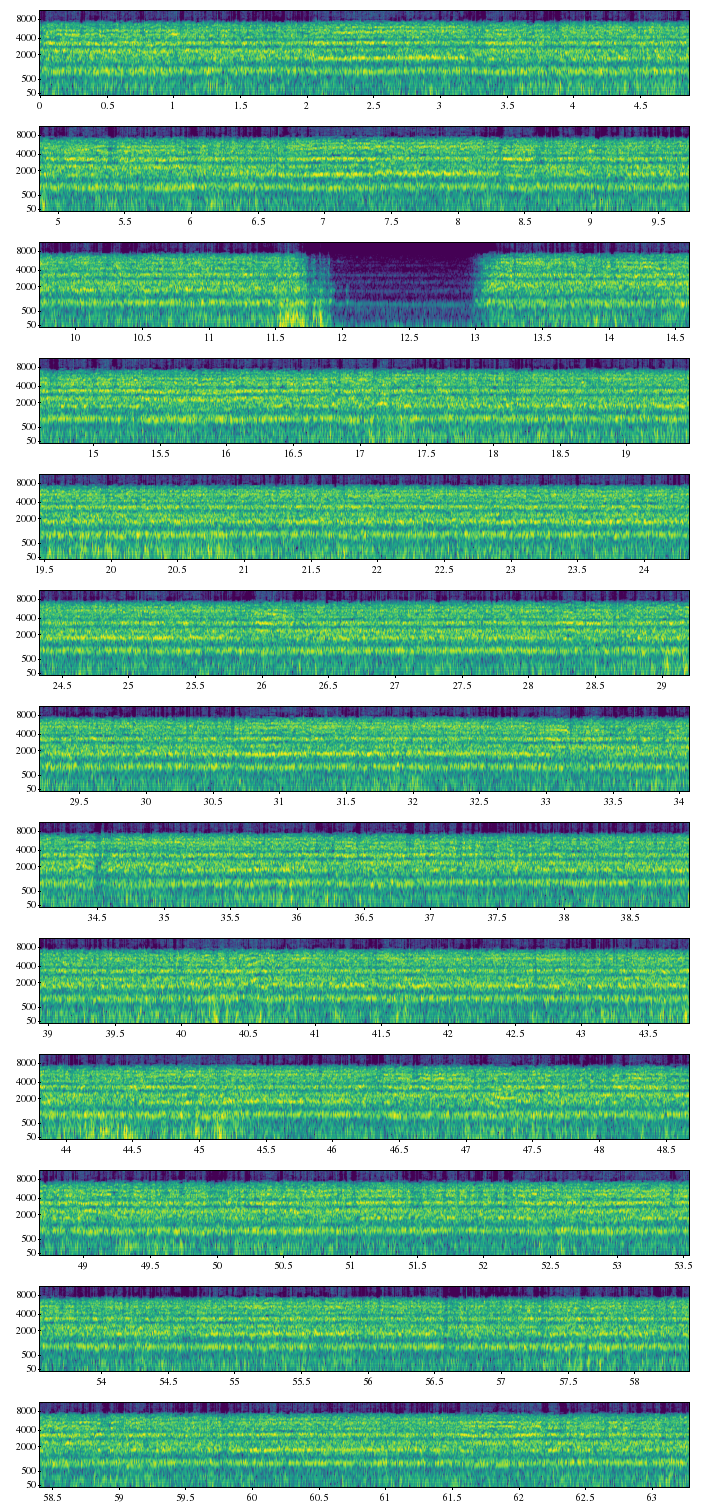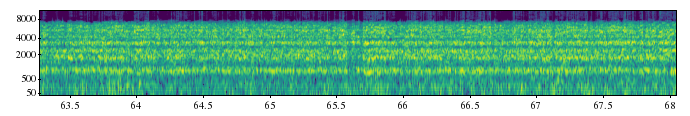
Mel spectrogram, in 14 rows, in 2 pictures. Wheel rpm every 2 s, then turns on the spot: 220, 220, 220, 220, 230, 170, 110, 220, 230, 230, 240, 230, 230, 230, 230, 230, 230, 220, 230, 240, 240, 230, 230, 220, 220, 230, 230, 230, 230, 230, 230, 230, 240, 230.
none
